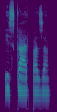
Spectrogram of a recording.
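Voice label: "iscarpas", female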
